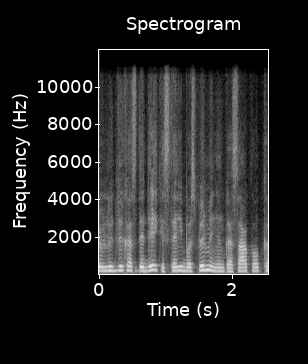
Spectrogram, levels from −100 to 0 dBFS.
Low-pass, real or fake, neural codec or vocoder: 10.8 kHz; fake; codec, 16 kHz in and 24 kHz out, 0.6 kbps, FocalCodec, streaming, 2048 codes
